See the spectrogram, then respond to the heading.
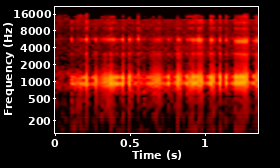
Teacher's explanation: This is very slow vibration of the vocal folds. It is so slow, we can count how many times that we hear a vibration in 1 second. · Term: creaky voice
